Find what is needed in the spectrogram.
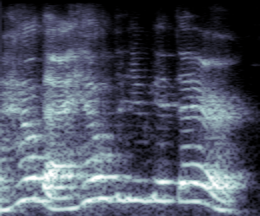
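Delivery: high, drawn-out cry of disbelief; incredulous. Retold or imitated. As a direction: wail it slowly, reliving the astonishment. Acted incredulous reaction to a score.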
